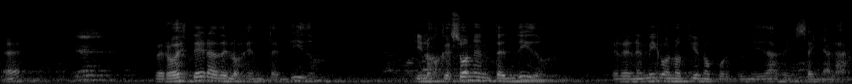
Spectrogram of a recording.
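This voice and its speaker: A man preaching a Baptist sermon, emphatic, moving between quiet asides and loud, rising passages. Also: mid-range voice, normal speed, long pauses, noisy background.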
